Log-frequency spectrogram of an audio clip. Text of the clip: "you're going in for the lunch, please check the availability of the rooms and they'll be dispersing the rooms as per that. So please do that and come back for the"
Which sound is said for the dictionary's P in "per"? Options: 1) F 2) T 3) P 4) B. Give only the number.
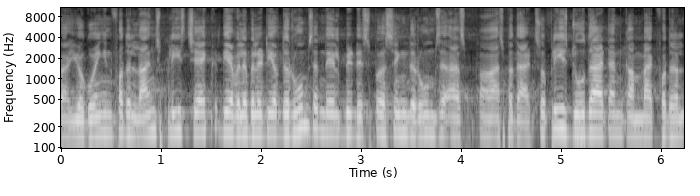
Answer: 1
